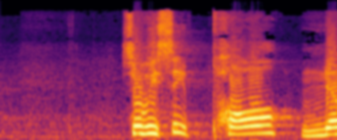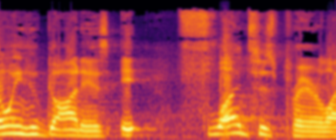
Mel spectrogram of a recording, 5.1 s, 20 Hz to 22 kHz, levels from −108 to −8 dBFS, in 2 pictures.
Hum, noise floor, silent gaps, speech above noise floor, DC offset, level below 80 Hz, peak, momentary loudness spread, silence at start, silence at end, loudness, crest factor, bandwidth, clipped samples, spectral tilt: none; -47 dBFS; none; 36 dB; under 0.1%; -54 dBFS; 0 dBFS; 8 LU; 0.95 s; 0 s; -12 LUFS; 12 dB; 17.5 kHz; 0.2%; -5.5 dB/octave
